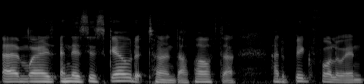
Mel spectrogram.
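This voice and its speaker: The speech comes at a very fast pace in an English accent, with ordinary pitch variation. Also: man, very clean recording, silent background. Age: 30s. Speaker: DJ and producer. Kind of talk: casual chat.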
